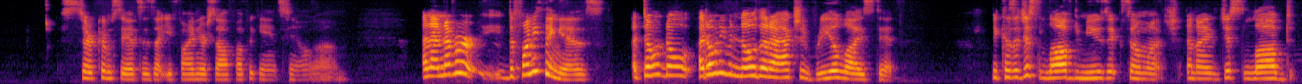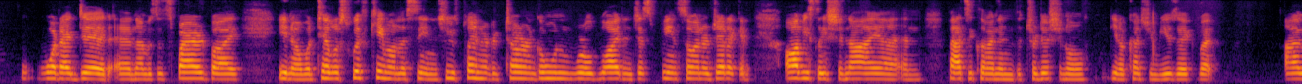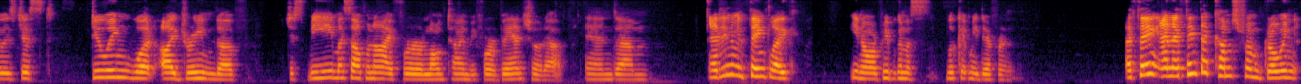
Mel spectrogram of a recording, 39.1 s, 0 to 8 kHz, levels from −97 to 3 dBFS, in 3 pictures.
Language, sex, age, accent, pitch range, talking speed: English, female, 30-49, American, 185-230 Hz, 205 wpm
